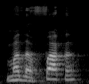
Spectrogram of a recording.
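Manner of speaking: normal talking voice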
